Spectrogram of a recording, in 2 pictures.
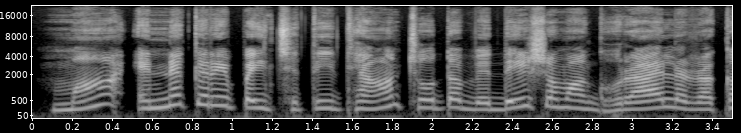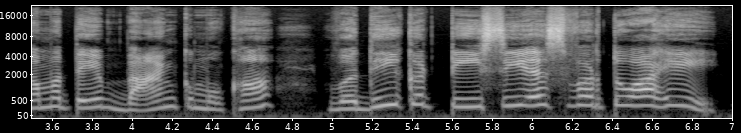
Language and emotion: Sindhi, angry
